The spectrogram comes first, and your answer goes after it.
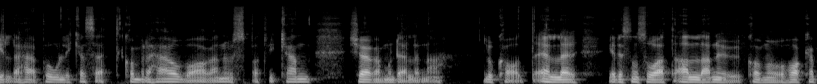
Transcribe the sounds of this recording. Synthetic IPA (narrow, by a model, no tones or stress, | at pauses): ɪld̪ɛɦæ̰ːɾpʰɔuːliːkasɛ̰t̪ːkʰɔmːəɖɛɦæːɾɔvɑ̰ːɾa̰nɵːsat̪vɪkʰanɕøːɾamʊd̪ɛ̰lːʔəɳa̰ | lʊkʰɑ̰ːlt̪ʰɛlːəɾæɖɛsɔmsɔat̪ʰalːanʉ̟̰ːkʰɔmːəɾɔ̰ɦɑːka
